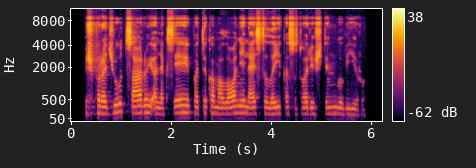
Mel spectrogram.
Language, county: Lithuanian, Klaipėda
